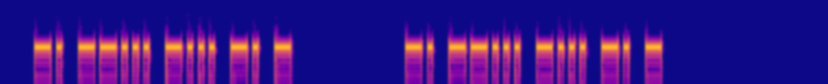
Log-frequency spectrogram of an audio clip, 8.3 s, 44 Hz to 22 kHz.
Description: Morse code, heard as a keyed tone, about 22 wpm, 700 Hz. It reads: N7BNT N7BNT
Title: USA Call Signs - 5 Characters - Repeated 2x - 22wpm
